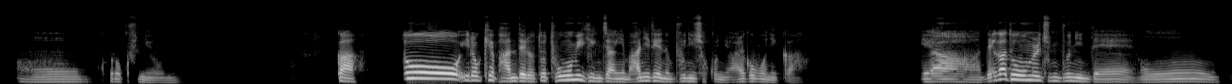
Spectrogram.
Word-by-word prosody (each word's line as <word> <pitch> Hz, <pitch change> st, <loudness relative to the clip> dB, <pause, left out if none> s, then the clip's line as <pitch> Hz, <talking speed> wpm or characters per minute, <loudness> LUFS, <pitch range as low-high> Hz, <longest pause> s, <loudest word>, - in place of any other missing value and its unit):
어, 120 Hz, -1 st, -13 dB, 0.2 s
그렇군요. 110 Hz, -4 st, -13 dB, 1.7 s
그러니까 -, -, +2 dB, 0.4 s
또 270 Hz, -2 st, +8 dB
이렇게 200 Hz, 0 st, -2 dB
반대로 150 Hz, -1 st, +1 dB
또 175 Hz, +3 st, -4 dB
도움이 205 Hz, +4 st, +2 dB
굉장히 145 Hz, -4 st, -3 dB
많이 160 Hz, +8 st, -2 dB
되는 150 Hz, -7 st, -2 dB
분이셨군요 125 Hz, -5 st, -8 dB
알고 135 Hz, +4 st, -6 dB
보니까. 115 Hz, -5 st, -11 dB, 1.2 s
이야 125 Hz, -3 st, -4 dB
내가 230 Hz, +10 st, +2 dB
도움을 210 Hz, -4 st, +2 dB
준 170 Hz, -1 st, -7 dB
분인데. 125 Hz, -8 st, -5 dB
오. 125 Hz, 0 st, -9 dB
135 Hz, 240 characters per minute, -21 LUFS, 120-170 Hz, 1.7 s, 또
